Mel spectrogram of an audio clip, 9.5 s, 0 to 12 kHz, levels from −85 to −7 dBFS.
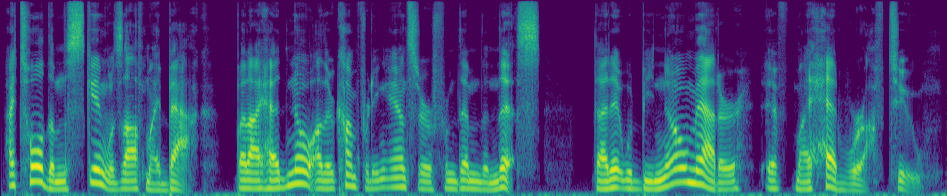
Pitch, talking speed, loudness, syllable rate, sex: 145 Hz, 205 wpm, -19 LUFS, 4.7 syllables/s, male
